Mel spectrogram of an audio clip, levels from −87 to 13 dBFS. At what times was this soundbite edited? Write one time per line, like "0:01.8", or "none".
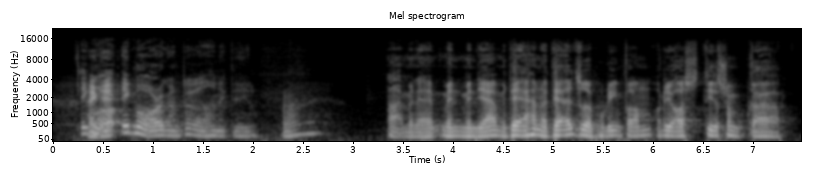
none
